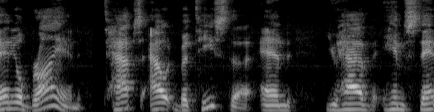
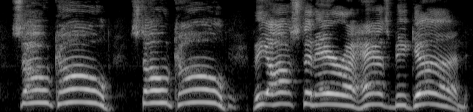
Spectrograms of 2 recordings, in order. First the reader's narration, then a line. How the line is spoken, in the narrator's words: JR screaming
